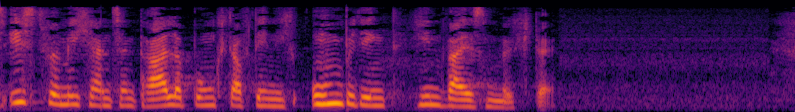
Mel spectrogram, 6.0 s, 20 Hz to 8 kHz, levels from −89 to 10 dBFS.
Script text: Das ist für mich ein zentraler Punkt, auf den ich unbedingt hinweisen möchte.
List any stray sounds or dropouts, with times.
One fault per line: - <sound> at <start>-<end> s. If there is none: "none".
none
